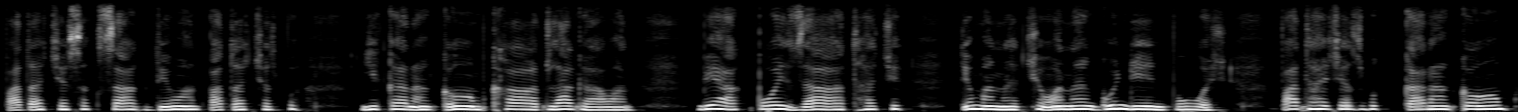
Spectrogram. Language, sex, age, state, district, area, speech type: Kashmiri, female, 18-30, Jammu and Kashmir, Bandipora, rural, spontaneous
